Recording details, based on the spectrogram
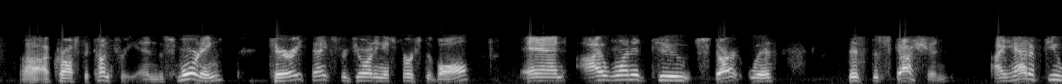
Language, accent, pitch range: English, American, 140-200 Hz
